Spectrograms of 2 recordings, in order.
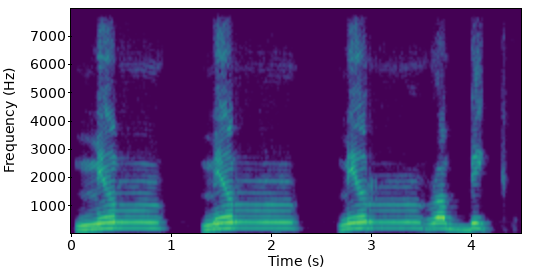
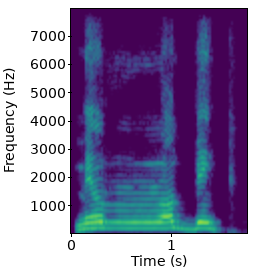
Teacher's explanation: So hold the tongue in the makhraj of ra and nasalize it. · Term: idgham with ghunna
